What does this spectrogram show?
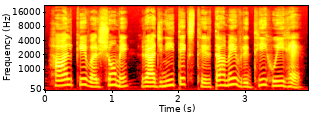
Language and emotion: Hindi, neutral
